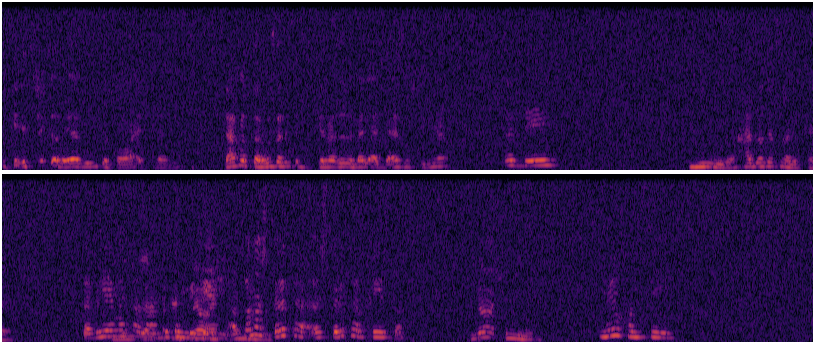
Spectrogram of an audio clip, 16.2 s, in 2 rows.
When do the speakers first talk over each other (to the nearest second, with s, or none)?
9 s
